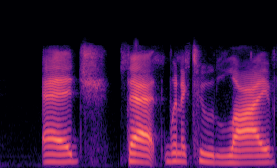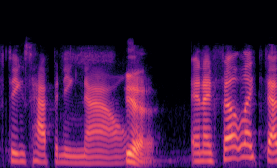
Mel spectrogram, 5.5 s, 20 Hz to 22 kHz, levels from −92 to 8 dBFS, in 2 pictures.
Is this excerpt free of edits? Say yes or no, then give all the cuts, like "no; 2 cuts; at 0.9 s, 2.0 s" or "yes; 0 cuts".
no; 2 cuts; at 1.2 s, 1.9 s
